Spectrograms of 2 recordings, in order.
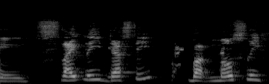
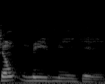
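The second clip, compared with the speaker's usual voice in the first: severe, stern woman's voice; 2 semitones lower, 6 dB quieter than usual. Voicing an unseen woman heard from below: stern female voice. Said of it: "stern female voice".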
